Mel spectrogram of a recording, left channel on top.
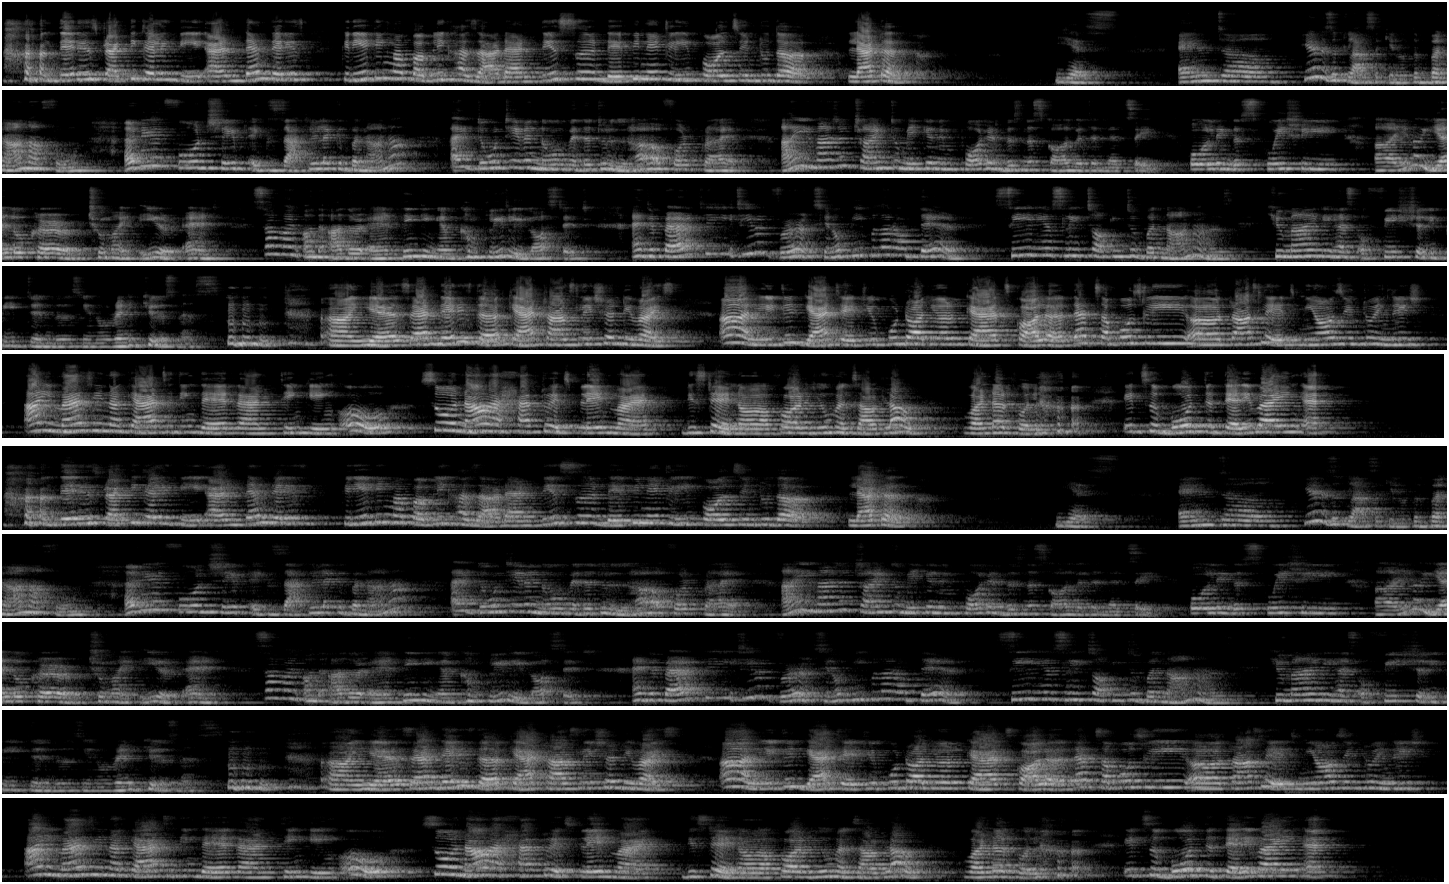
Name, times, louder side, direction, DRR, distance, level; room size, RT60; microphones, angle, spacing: voice 1, 0.0-3.0 3.4-8.1 8.5-9.3 45.6-50.0 50.5-57.5 58.0-61.7 62.0-64.3 64.6-67.0 67.4-71.0, left 3 dB, 80° left, 5 dB, 1.3 m, -25 dB
voice 2, 10.5-11.0 11.8-18.7 18.9-26.0 26.3-38.6 38.9-45.4, left 3 dB, 60° left, 4 dB, 0.6 m, -29 dB
6.8 x 6.6 x 5.1 m, 1.1 s
head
